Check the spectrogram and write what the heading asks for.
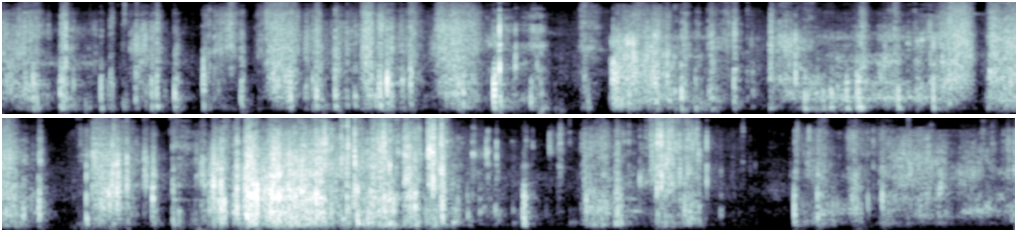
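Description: Footsteps crunching through fresh snow, an uneven run of crunches and scuffs that grows loudest about six to seven seconds in.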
